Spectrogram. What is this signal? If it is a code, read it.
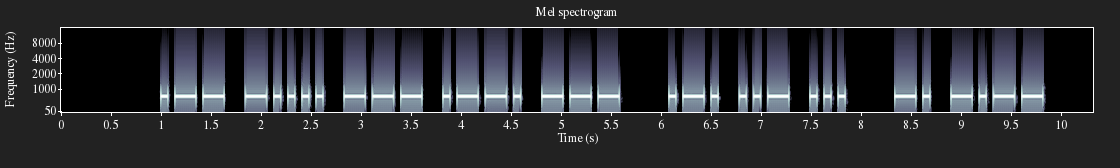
Morse code, heard as a keyed tone, about 17 wpm, 700 Hz. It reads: W6OPO RUS NY
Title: K1USN SST QSO Practice - 17wpm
